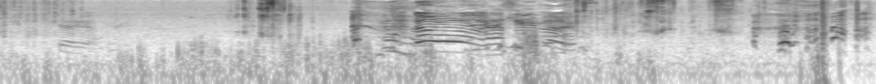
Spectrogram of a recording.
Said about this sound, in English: No, no, bite into it. Yeah, bite.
